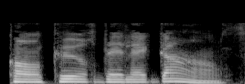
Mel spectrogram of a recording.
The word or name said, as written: concours d'elegance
